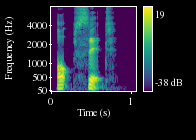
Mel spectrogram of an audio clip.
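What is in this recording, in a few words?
"op cit", British English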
